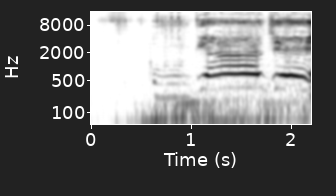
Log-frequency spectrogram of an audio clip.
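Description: A woman singing unaccompanied, her voice starting about half a second in and holding one long steady note, then starting another near the end.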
